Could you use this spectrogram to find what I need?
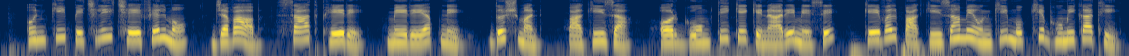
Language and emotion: Hindi, neutral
